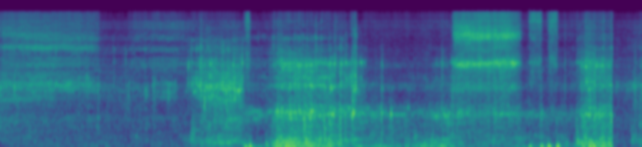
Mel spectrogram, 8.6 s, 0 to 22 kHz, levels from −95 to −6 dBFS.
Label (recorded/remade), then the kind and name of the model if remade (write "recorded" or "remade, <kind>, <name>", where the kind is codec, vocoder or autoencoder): remade, codec, SNAC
